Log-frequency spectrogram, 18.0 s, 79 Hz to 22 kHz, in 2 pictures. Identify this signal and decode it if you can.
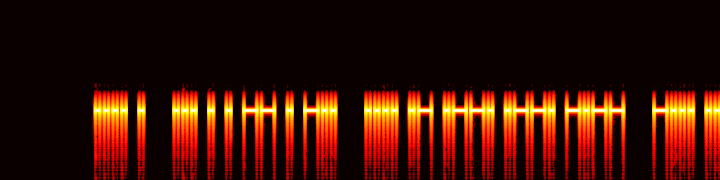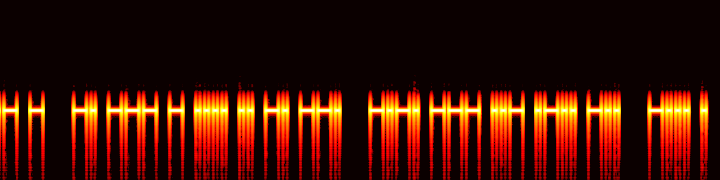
Morse code, heard as a keyed tone, about 21 wpm, 700 Hz. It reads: HE SEEMED HAPPY BUT NOTHING COULD BE
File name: practice / 22wpm / Sentences with 8-Word Phrases - 22wpm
